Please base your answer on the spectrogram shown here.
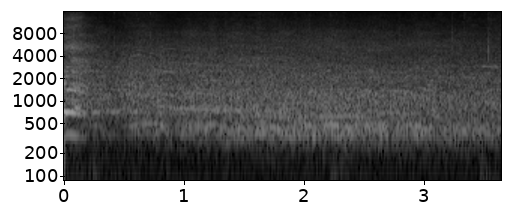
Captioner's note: audience barking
